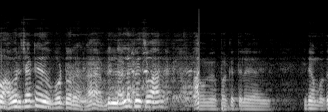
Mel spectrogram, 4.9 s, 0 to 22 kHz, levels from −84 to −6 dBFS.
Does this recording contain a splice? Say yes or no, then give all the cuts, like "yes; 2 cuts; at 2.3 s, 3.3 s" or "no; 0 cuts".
yes; 1 cut; at 3.0 s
